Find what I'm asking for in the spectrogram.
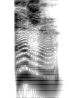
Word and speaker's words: Azure: Pascal schreibt, liebes AAA-Team, als kleiner Hinweis, es wird Microsoft Azure ausgesprochen. Ja, tatsächlich habe ich, glaube ich, gestern gesagt, diese Cloud-Sparte heißt Azure. Sie heißt nicht Azure, sie heißt also Azure.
